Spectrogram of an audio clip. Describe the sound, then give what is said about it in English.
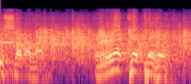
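An audience claps hands at a church gathering in Accra, a dense stretch of clapping running under a loud voice that speaks and chants over it. “Clap your hands, everybody. Clap.”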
